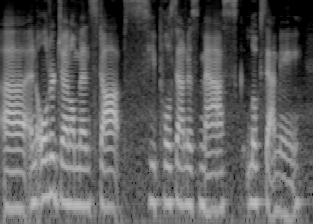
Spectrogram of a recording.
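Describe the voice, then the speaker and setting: Shaken woman reporter, halting speech. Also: on the low side, fairly even intonation, a bit bright. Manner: shaken, halting, many restarts. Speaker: news reporter. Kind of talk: live news interview, recounting events.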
